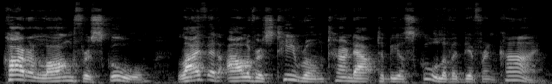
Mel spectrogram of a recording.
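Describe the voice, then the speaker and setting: A man with a slightly high voice hosts a storybook reading for children. He reads expressively, deliberately and emphatically, with dramatic rises and falls.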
